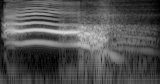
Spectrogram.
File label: hurt major, survivor voice; producer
